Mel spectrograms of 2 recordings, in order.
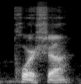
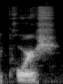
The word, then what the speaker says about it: Porsche: is an easy one most of us know this is Porsche but other people will say Porsche which is incorrect Porsche I could see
